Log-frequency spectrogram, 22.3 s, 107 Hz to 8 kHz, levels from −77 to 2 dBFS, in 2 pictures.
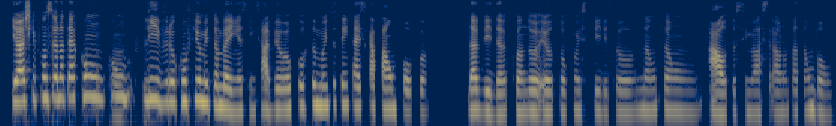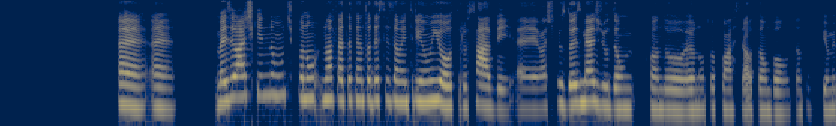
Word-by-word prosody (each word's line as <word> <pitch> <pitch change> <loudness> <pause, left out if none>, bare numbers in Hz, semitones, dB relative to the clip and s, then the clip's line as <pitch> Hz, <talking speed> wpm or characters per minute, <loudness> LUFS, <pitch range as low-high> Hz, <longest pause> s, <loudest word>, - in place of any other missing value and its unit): eu 245 0 +10
acho 245 0 +8
que 285 - -2
funciona 285 0 +3
até 280 0 +4
com 285 -1 +1
com 290 +1 -2
livro, 250 -3 +2
com 250 0 +3
filme 255 -2 +4
também, 200 -5 +2
assim, 180 0 -11
sabe, 185 +1 -1
eu 190 +1 -1
curto 215 +2 -3
muito 210 +1 0
tentar 220 -1 -3
escapar 195 -1 -1
um 190 0 0
pouco 175 -1 -7 0.5
da 185 0 +4
vida 170 -2 -2
quando 175 0 -1
eu 175 +1 -1
tô 175 - -9
com 180 - -14
o - - -6
espírito 170 -1 -10
não 180 0 -8
tão 180 -2 -9
alto, 165 +1 +2
assim, 170 - -20
meu 170 0 -11
astral 170 0 -10
não 170 - -14
tá 175 -1 -12
tão 180 +2 -7
bom. 170 -3 -8 1.6
É, 230 - +4 0.7
é, 190 - -23 0.5
mas 240 +2 +3
eu 295 - +7
acho 295 0 +5
que 310 - -6
não 310 0 -4
tipo, 290 -2 -4
não, 275 0 +1
não 265 +1 +1
afeta 270 -1 +2
tanto 260 0 -1
a - - +4
decisão 260 -1 -1
entre 245 +1 0
um 245 +1 +3
e 255 0 +5
outro, 215 -2 +2
sabe, 200 -4 +2
eh, 195 0 -6
eu - - -8
acho 200 0 -10
que 235 - -12
os 225 - -2
dois 220 +2 +5
me 240 - +4
ajudam 205 -4 -1 0.2
quando 185 -2 -3
eu 185 +1 -1
não 185 0 -9
tô 190 0 -11
com 190 - -9
o - - -2
astral 185 -1 -6
tão 180 -1 -7
bom, 170 -1 -6
tanto 180 +2 -17
o - - -30
filme 185 0 -8
200 Hz, 205 wpm, -30 LUFS, 180-250 Hz, 1.6 s, eu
